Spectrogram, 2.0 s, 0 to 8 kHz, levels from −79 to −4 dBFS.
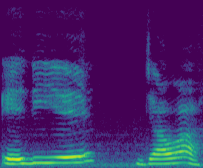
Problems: constant background noise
